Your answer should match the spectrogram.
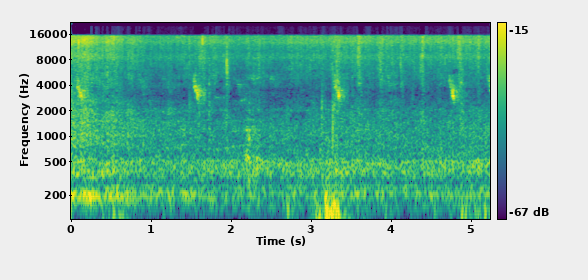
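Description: Honey bees from a strong colony buzz at an opened hive, a soft, steady droning hum with occasional individual bees passing close by.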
